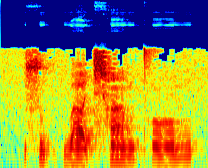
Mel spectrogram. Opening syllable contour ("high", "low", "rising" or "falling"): high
